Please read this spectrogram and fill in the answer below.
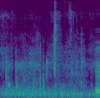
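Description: Faint rustling and scuffing of hands pressing and rubbing cardstock down onto an inked rubber background stamp in a Stamparatus, with a couple of light clicks about a second in.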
